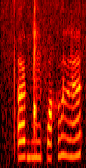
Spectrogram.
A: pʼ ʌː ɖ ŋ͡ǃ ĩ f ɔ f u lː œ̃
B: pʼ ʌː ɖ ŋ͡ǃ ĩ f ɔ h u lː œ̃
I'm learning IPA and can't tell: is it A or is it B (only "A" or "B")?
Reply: B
